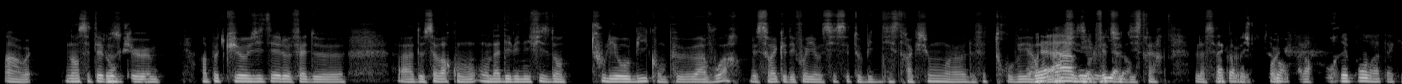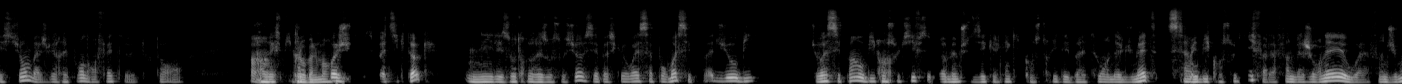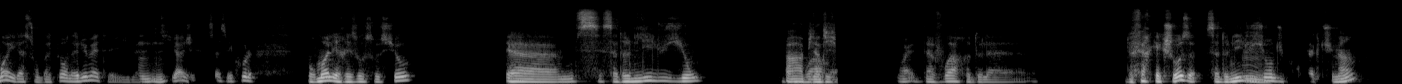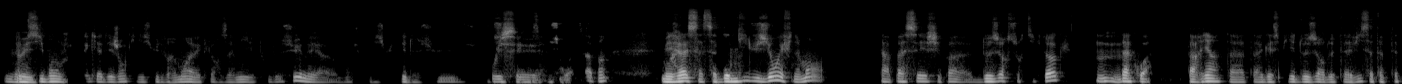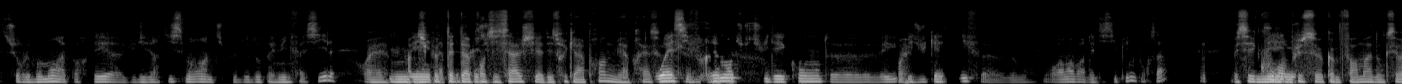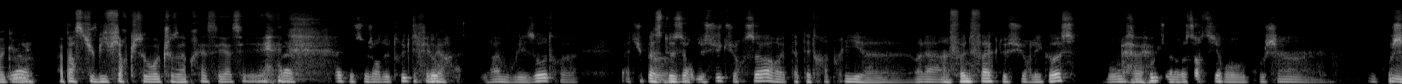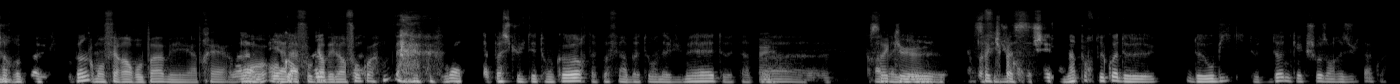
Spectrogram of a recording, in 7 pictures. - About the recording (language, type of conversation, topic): French, podcast, Comment ton hobby t’aide-t-il à décompresser après une journée ?
- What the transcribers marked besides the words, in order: unintelligible speech; blowing; chuckle; in English: "fun fact"; chuckle; chuckle; stressed: "donne"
